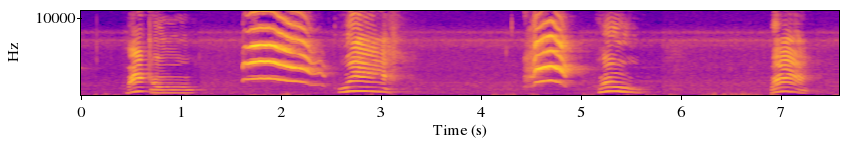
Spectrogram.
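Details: Naughty pet green parrot producing varied squawks, falling whistles and rising harmonic calls, about seven bursts in under eight seconds, against steady room noise.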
